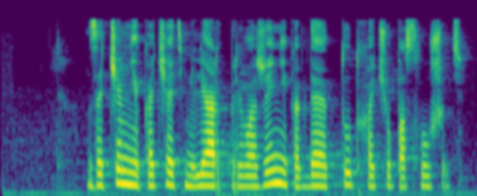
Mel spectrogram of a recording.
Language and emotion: Russian, angry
